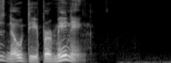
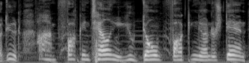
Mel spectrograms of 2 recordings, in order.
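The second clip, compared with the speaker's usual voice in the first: retold scream; 7 semitones higher than usual. Coach telling stubborn client off, mock scream. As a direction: imitate screaming in exasperation, pitched up. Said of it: "I had to scream".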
